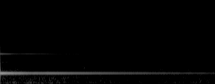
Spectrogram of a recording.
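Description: The last note of a piece on a portable electronic keyboard, one held tone fading away over about two seconds.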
